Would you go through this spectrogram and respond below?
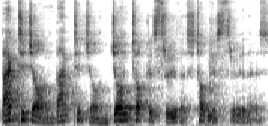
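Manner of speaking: normal talking voice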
